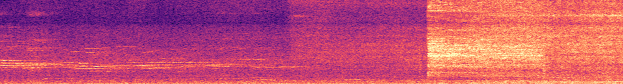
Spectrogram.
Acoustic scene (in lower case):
subway train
